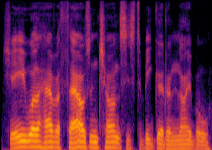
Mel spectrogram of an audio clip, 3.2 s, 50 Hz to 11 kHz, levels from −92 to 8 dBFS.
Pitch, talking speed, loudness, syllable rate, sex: 105 Hz, 205 wpm, -17 LUFS, 4.5 syllables/s, male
